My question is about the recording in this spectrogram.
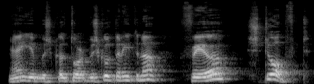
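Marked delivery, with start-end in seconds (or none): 1.9-3.1 verstopft with a clear stopp sound in the middle and ft at the end; stop sound shown. Shown as a demonstration. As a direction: verstopft higher, stopp in the middle made plain. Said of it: "स्टॉप नहीं कहते".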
